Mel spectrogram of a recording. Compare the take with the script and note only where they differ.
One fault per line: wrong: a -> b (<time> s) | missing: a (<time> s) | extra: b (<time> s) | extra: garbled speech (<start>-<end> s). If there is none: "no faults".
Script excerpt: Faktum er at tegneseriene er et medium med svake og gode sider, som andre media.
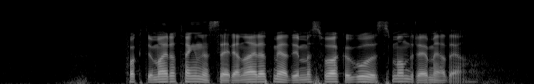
missing: sider (3.8 s)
